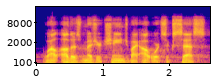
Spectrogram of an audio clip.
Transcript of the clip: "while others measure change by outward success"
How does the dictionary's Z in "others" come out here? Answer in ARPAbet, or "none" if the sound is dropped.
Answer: Z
